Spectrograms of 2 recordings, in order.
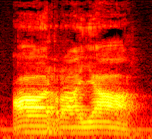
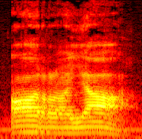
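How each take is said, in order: No difference in how they are said.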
